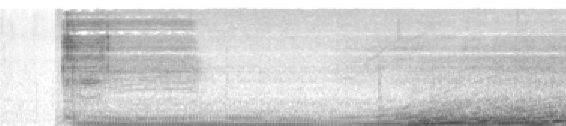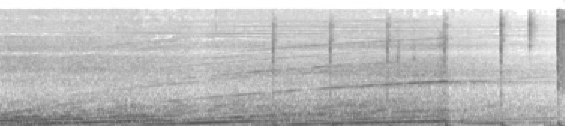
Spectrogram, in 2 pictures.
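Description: A Porsche sports car engine starts with a burst and then revs hard, climbing through repeated rising sweeps as it accelerates through the gears, loud with no talking.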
